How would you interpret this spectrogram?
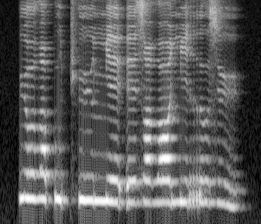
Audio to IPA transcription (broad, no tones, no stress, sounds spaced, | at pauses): y ðˤ i p u cʰ y ɲ e ʔ e z i ðˤ ɯ ɲ i r ɯ z y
